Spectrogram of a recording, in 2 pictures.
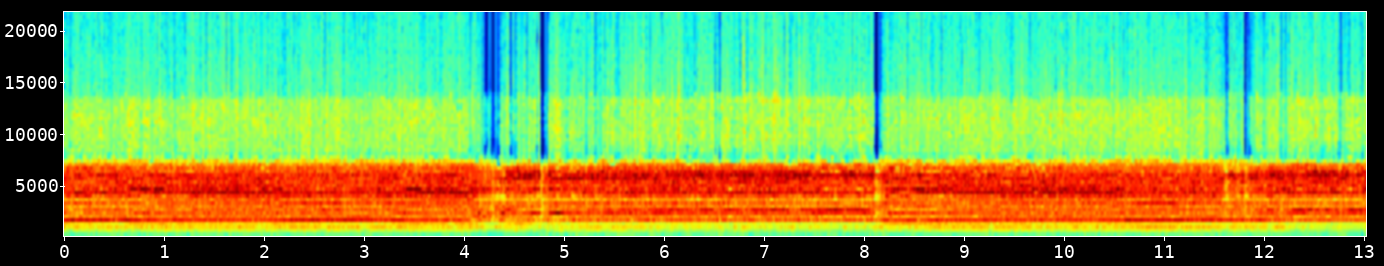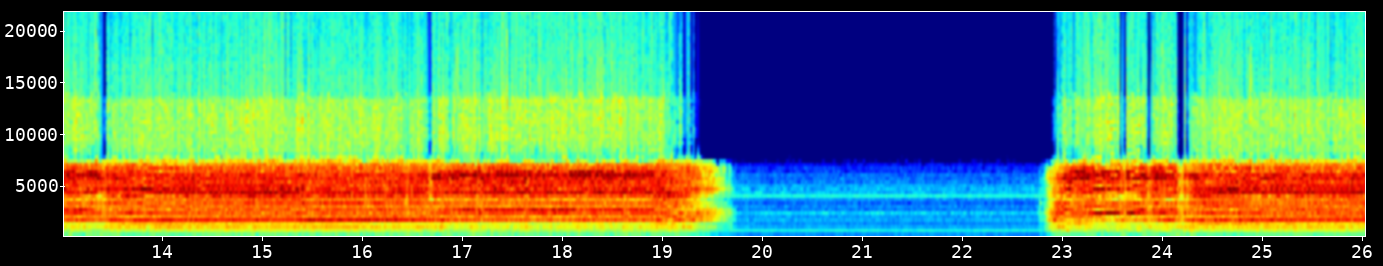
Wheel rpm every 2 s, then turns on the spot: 220, 220, 200, 230, 220, 220, 230, 210, 230, 140, 0, 80, 210.
none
